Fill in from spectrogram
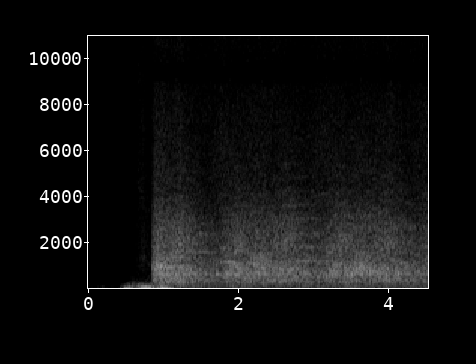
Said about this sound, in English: This is a giant crowd of pro-Hamas protesters who are following a member of the government. The police are trying to spirit this member of government away.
